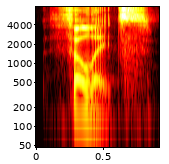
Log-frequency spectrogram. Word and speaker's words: phthalates: without parabens, sulfates, and phthalates. That's a new word for me. That's a new word, yeah, for both of us. Phthalates. Which is spelled with a PH first, which makes no sense.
